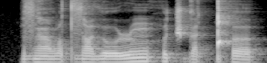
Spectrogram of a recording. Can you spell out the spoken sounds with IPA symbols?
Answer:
z ã β ə tˤ z o ð o ɹ ũ h o t͡ʃ ɡ a ǃʰ ʌ

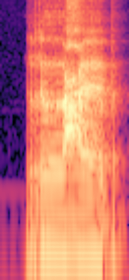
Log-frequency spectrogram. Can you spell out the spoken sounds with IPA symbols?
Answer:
r əː ʕ ɛː p

